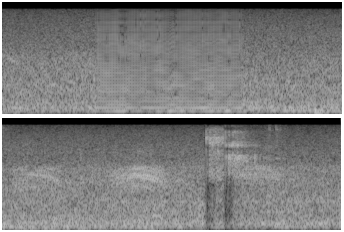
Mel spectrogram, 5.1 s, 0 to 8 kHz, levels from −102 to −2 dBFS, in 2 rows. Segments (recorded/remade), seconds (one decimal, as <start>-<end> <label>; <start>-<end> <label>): 0.0-0.7 recorded; 0.7-1.8 remade; 1.8-5.1 recorded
